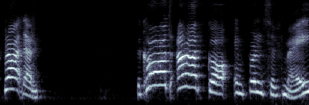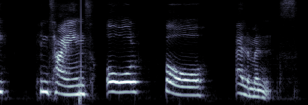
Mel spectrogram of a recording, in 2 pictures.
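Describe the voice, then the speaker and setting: A woman's voice: fairly high pitch, big pitch swings, extremely slow, pauses often. A woman, casually hosting a live tarot stream, chatty and talking straight to her viewers, her voice bunged up with congestion. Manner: chatty, addresses viewers directly.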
